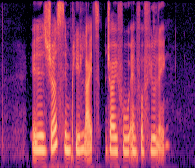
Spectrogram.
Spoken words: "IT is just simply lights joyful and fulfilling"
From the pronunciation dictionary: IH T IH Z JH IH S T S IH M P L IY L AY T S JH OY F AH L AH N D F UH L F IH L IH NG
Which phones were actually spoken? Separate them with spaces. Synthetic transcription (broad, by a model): IH T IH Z JH IH S T S IH M P L IY L AY T JH OY F AH L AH N F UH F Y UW L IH NG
